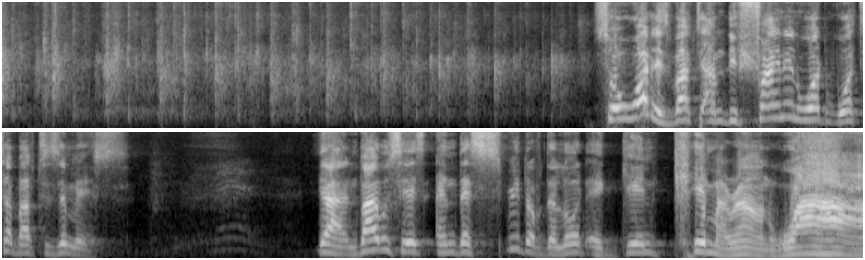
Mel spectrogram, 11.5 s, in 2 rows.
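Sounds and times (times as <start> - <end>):
audience clapping: 0.0 - 4.2
speech: 4.0 - 6.5, 7.9 - 11.4.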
